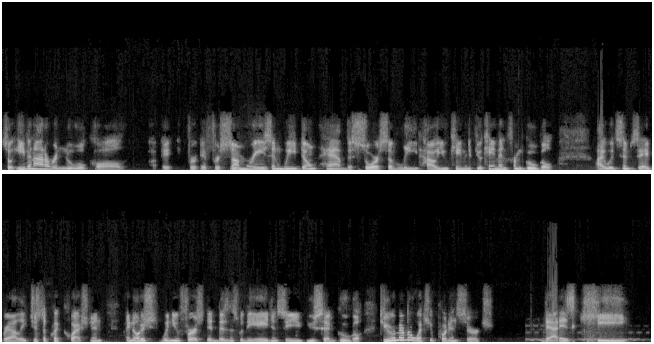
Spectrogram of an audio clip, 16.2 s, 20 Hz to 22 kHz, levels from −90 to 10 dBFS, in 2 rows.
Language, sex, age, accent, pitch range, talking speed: English, male, 40-59, American, 110-170 Hz, 225 wpm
